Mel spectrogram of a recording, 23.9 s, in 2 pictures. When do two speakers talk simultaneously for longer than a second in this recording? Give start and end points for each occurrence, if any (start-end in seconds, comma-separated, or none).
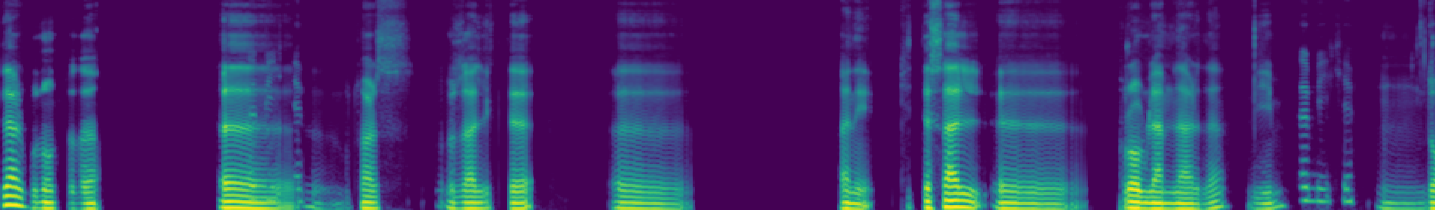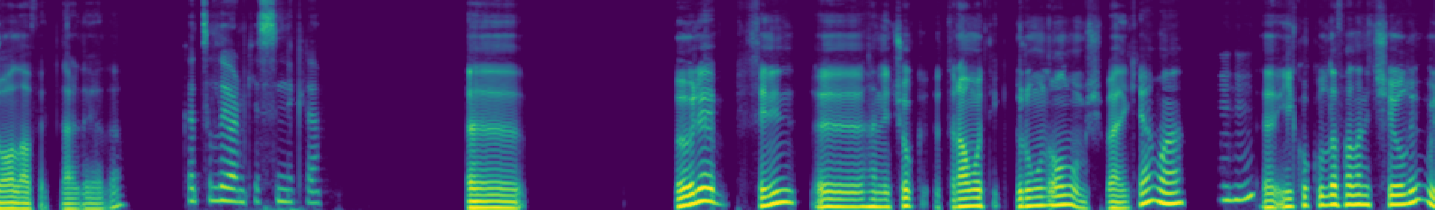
none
